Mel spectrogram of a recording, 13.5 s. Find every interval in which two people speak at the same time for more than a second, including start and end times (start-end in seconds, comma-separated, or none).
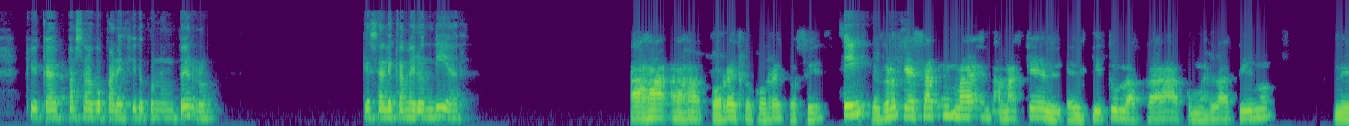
none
